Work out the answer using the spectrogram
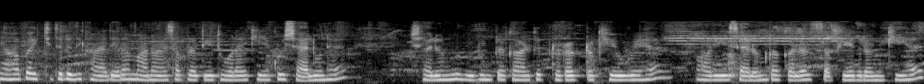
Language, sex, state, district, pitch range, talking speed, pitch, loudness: Hindi, female, Uttar Pradesh, Hamirpur, 205-230 Hz, 235 wpm, 210 Hz, -15 LUFS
